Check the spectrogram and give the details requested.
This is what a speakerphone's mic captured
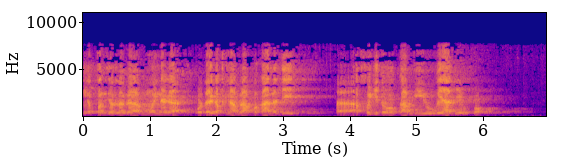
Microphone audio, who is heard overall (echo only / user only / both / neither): echo only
